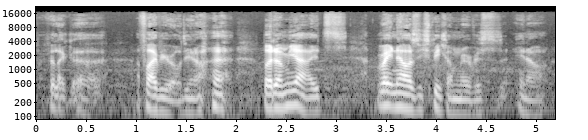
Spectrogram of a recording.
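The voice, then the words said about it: Choked-up, emotional voice. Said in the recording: “I'm getting all choked up.”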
